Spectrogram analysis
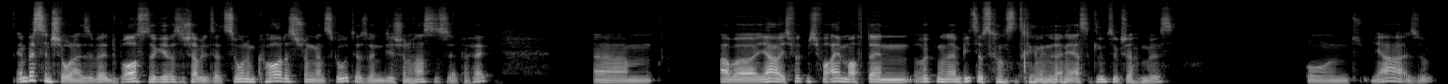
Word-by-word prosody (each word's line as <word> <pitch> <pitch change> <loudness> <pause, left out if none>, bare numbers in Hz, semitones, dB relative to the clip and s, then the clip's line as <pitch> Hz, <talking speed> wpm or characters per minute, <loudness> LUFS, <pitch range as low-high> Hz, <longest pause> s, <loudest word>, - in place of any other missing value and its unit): Ein 135 - +2
bisschen 190 -7 +5
schon. 100 -6 +2
Also, 100 +1 -2
we 110 -1 +2
du 95 - -7
brauchst 130 +3 +5
'ne 115 - +2
gewisse 115 -1 -1
Stabilisation 105 +4 0
im 120 -2 +1
Core, 145 +6 +3
das 130 -1 0
ist 135 - -2
schon 110 -4 -2
ganz 95 -3 -3
gut. 135 +1 +1
Also, 95 -4 -3
wenn 95 0 -1
du 95 - -4
die - - -2
schon 95 0 -3
hast, 125 +4 -1
das 100 - -6
ist - - -6
ja - - -5
perfekt. - - -6 1.0
Ähm, 100 -1 -3 0.6
aber 105 -1 +3
ja, 135 +5 +5
ich - - -3
würde 140 0 -2
mich 130 +1 -5
vor - - 0
allem 140 -4 +3
auf 110 0 0
deinen 110 -1 +2
Rücken 135 +4 -1
und 120 - +2
deinen 115 -2 +2
Bizeps 145 +2 +1
konzentrieren, 110 0 -2
wenn 100 - 0
du - - 0
deinen 105 0 +1
1. 105 -1 -3
Klimmzug 120 -1 -2
schaffen 100 -1 -4
willst. 105 +5 -5 1.3
Und 95 -1 -6
ja, - - 0
also, - - -7
110 Hz, 215 wpm, -25 LUFS, 100-125 Hz, 1.3 s, bisschen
